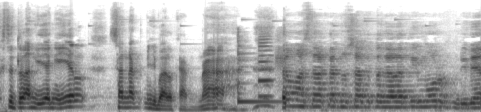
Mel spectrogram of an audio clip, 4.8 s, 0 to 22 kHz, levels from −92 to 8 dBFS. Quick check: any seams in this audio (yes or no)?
yes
